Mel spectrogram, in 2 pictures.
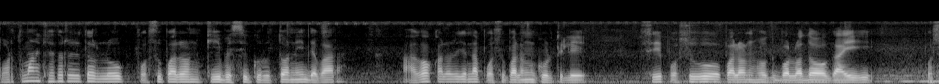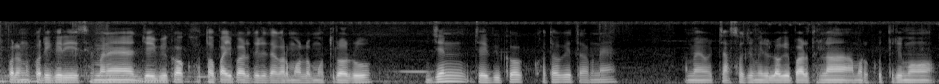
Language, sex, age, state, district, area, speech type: Odia, male, 18-30, Odisha, Balangir, urban, spontaneous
